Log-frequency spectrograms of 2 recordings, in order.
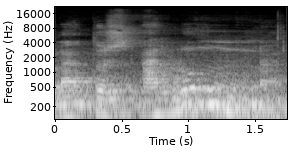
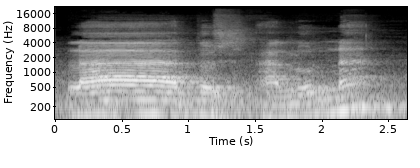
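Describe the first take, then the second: First: The first vowel 'la' is held short. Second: The first vowel 'la' is drawn out long. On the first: It expresses certainty. The speaker calls it right. "Yang dibacanya yang pendek" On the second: The meaning becomes different. The speaker calls it wrong. "kalau kita bacanya kepanjangan"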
